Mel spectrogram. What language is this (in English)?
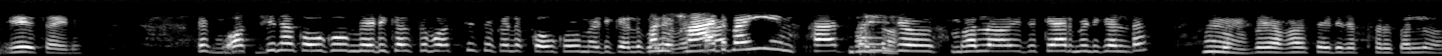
Odia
